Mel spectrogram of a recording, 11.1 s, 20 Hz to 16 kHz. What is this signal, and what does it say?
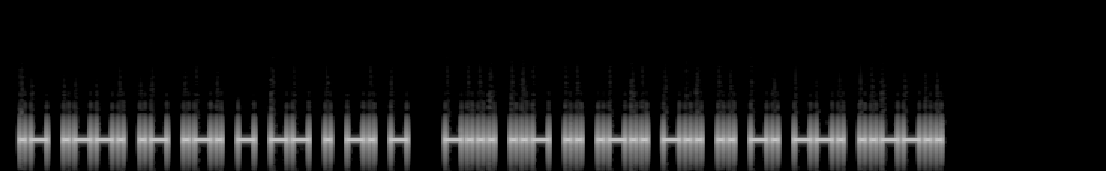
Morse code, heard as a keyed tone, about 22 wpm, 700 Hz. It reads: APARTMENT BUILDING?
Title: Sentences from Top 1000 Words - Review Part 6 - 22wpm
